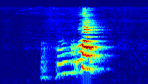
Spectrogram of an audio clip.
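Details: Green-winged macaw drying off in towels after a shower, one loud harsh squawk under a second long that rises in pitch and grows louder before cutting off, in a quiet room.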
